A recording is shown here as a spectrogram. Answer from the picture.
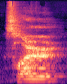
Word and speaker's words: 선릉: 설릉 요렇게 발음이 돼요.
